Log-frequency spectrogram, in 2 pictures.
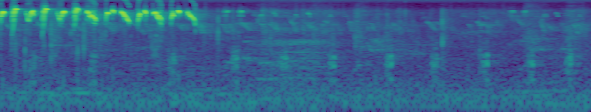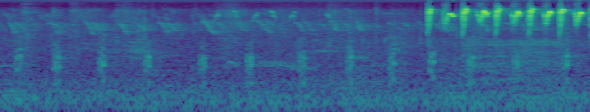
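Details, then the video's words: High, rapid chirping bursts of a kolibri wulung sunbird singing narung, one run at the start and another near the end, with long stretches of faint ticking between them. "Kolibri wulung gacor narung!"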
